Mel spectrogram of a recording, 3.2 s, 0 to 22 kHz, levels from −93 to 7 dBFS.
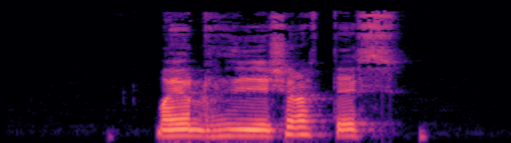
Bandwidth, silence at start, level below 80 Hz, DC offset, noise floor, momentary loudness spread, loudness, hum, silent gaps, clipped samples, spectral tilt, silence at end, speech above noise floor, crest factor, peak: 16.5 kHz; 0.95 s; -64 dBFS; under 0.1%; -79 dBFS; 12 LU; -21 LUFS; none; none; under 0.1%; -4.5 dB/octave; 0.55 s; 59 dB; 18 dB; -4 dBFS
